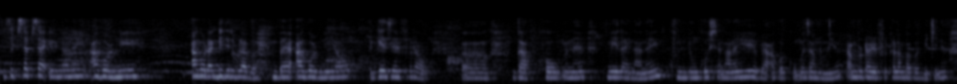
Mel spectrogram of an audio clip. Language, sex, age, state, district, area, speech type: Bodo, female, 30-45, Assam, Udalguri, urban, spontaneous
